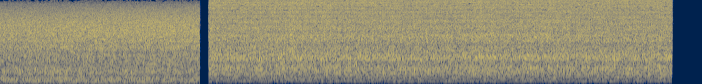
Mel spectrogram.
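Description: Rushing water from a large waterfall, full and heavy with plenty of low rumble, for about four seconds. After a brief break, a small rocky stream rushes and splashes over stones, brighter and thinner. The sound cuts off abruptly shortly before the end.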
